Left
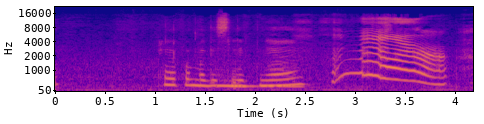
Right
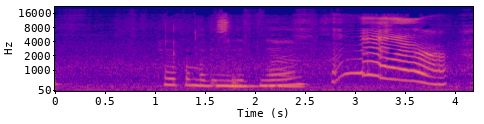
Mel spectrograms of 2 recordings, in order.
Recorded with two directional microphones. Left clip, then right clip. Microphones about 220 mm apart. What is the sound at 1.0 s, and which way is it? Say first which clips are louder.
Speech: left 3 dB; 25° left (ahead or behind).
